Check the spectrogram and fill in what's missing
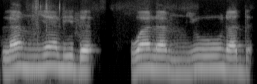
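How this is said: There is a pause after 'yalid'. The speaker calls it wrong. "Kadang berhenti"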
